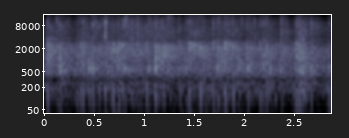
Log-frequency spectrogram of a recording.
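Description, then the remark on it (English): An audience breaks into steady applause for the Lord after a young woman's public declaration of her faith, many hands clapping at once in a dense, even wash of sound that holds at a moderate level throughout. “I say we give the Lord an applause.”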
